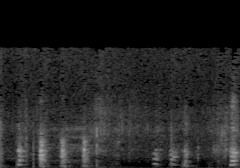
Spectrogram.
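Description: Hens cluck softly inside a henhouse, a few short clucks and murmurs in quick succession, faint and close, with no talk.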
